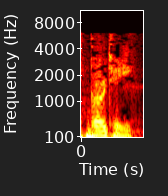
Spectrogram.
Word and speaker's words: Bertie: I thought for sure he'd write Bernie Higgins, and then I would have won. Yeah, it's Bertie. Bertie, B-E-O.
